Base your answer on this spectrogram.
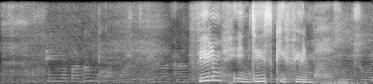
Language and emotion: Russian, neutral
